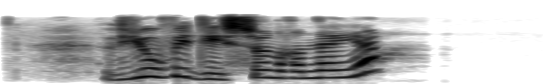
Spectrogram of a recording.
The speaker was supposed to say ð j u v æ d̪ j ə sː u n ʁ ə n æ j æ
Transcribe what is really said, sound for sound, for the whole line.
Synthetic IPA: ð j u v i d̪ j ə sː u n ʁ ə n æ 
